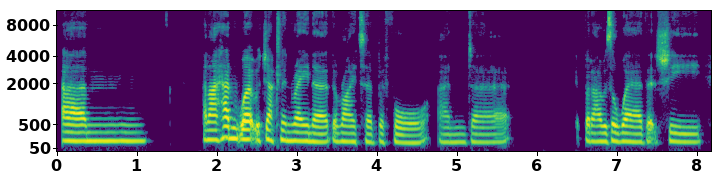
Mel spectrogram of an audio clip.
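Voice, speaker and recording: A woman's voice: low-pitched, vocal fry, warm tone. A middle-aged woman speaking as an interview guest, reflective, articulate and emphatic, on muffled call audio.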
